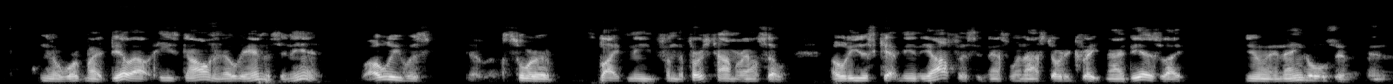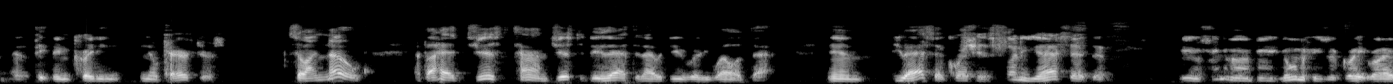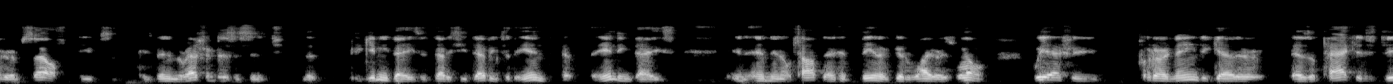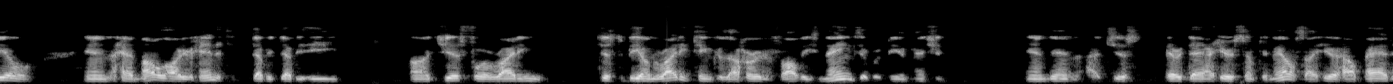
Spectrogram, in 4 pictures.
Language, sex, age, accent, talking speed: English, male, 50-69, American, 195 wpm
